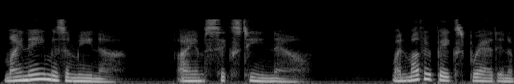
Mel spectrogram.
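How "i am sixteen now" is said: ordinary delivery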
